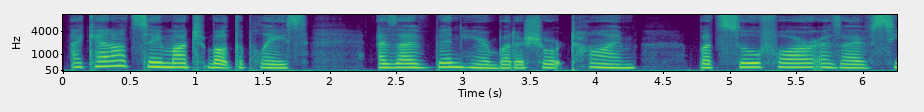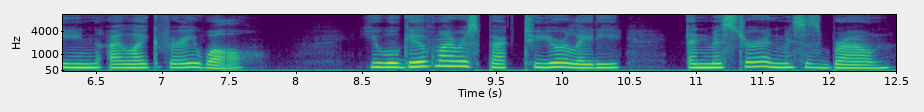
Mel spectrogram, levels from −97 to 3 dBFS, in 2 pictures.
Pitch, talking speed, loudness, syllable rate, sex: 225 Hz, 190 wpm, -17 LUFS, 4.6 syllables/s, female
